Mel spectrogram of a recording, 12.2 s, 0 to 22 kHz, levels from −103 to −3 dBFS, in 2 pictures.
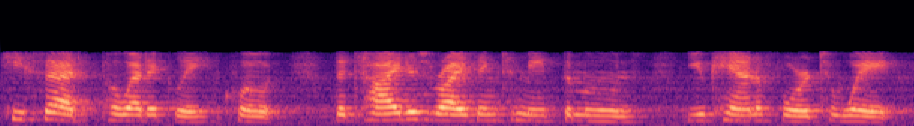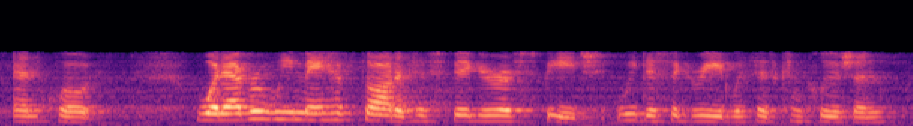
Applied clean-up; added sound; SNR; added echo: none; none; none; reverberation time 1.8 s.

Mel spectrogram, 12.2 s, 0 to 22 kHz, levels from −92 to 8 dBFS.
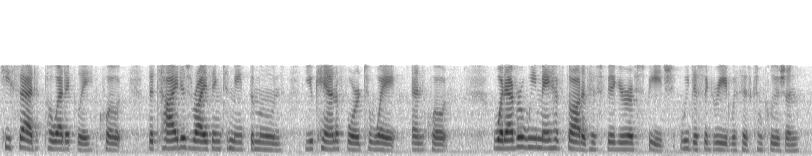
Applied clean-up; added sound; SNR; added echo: none; none; none; none.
